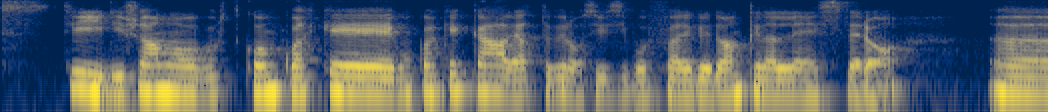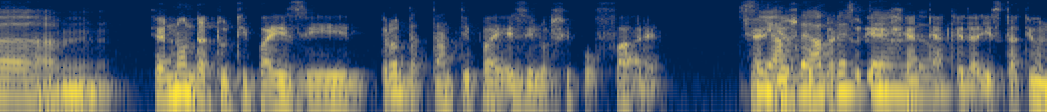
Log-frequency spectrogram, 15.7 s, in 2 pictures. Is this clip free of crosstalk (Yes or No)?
No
